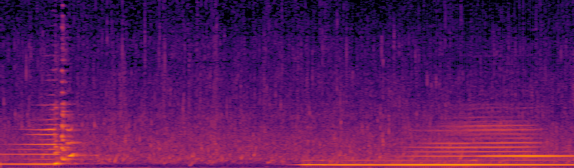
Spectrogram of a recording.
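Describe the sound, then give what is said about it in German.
Steady rushing of flood water in a green-yellow stream with high, slippery banks, a continuous broad wash of noise, with a sustained droning tone rising over it in the second half and a short one near the start. “Hochwasser.”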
